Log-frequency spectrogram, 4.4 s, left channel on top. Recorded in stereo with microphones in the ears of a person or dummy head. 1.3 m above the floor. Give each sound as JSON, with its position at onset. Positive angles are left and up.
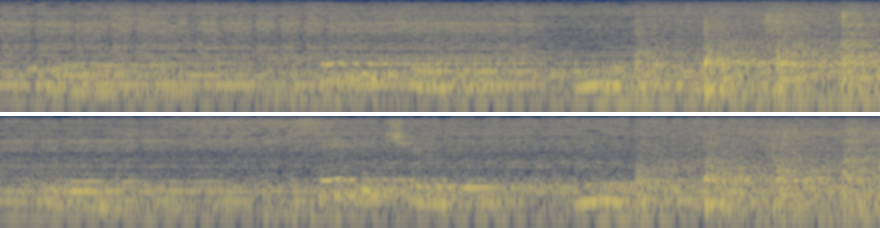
{"t": 0.1, "sound": "a man speaking", "side_deg": 60, "distance_m": 2.5}
{"t": 1.4, "sound": "a woman speaking", "side_deg": -40, "distance_m": 1.1}
{"t": 3.2, "sound": "running footsteps", "side_deg": 35, "distance_m": 1.8}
